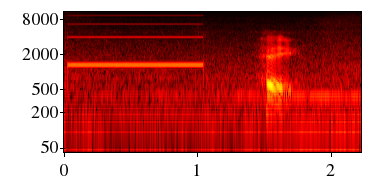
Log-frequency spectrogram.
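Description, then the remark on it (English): A single steady electronic tone, a voicemail recording beep heard on a call from a payphone in front of Gazzarri's on the Sunset Strip, sounds for about a second and cuts off cleanly, followed by a brief burst of a voice starting to speak. “No one answered, so he left a voicemail, the first he'd ever made. The voicemail was not ubiquitous in those days. After the beep, he said,”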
